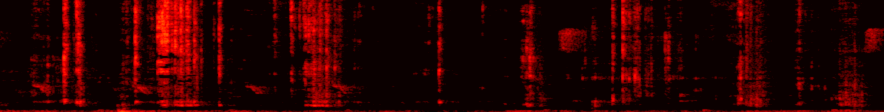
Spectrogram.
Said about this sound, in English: my slow delivery, crunching and munching, eating the feet of the earth, the beans, beautiful fruit, you know.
